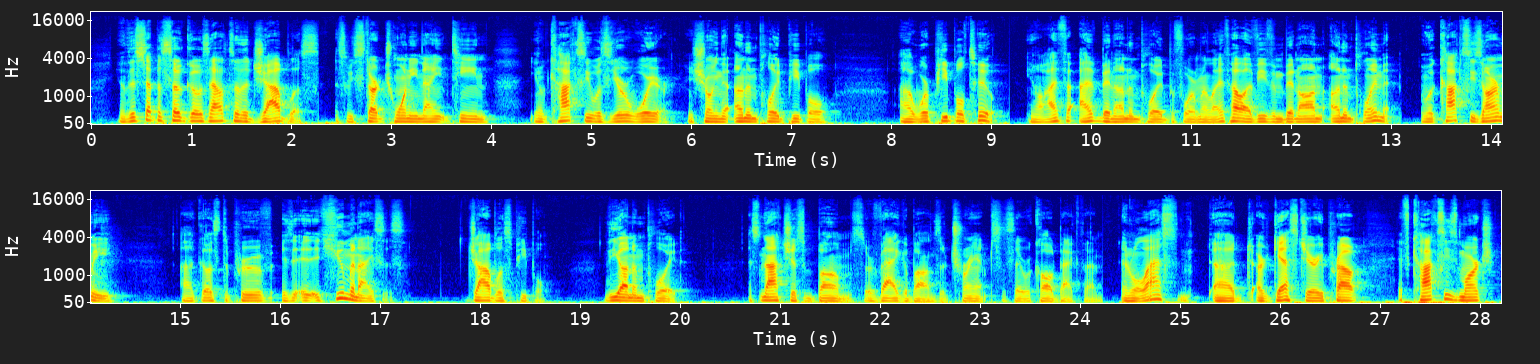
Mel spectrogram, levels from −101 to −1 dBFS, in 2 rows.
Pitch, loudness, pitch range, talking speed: 100 Hz, -26 LUFS, 90-110 Hz, 180 wpm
